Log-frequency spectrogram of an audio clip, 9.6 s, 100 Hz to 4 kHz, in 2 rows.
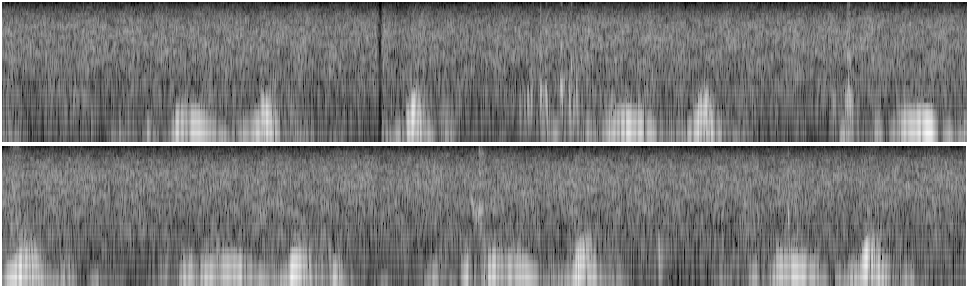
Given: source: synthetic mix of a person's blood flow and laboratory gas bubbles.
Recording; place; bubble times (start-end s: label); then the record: Doppler ultrasound of blood flow; precordium
2.58-2.92 s: bubbles
4.13-4.28 s: bubbles
4.85-5.01 s: bubbles
7.15-7.29 s: bubbles
8.08-8.16 s: bubbles
8.74-8.80 s: bubbles
From the record:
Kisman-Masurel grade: 121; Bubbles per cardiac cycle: 1 to 2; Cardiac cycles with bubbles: 10 to 50%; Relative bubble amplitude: barely perceptible (0.100 to 0.250); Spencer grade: 2 (many but less than half of the cardiac periods contain bubble signals, singularly or in groups); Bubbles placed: anywhere in the cardiac cycle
